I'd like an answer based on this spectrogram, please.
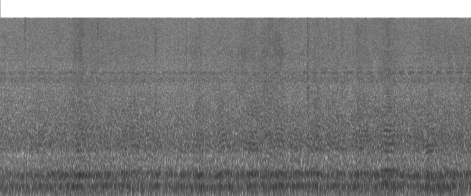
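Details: Swarming bees leaving their hive make a dense, even drone, low buzzing bands holding steady throughout with a faint hiss above and no other sounds.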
